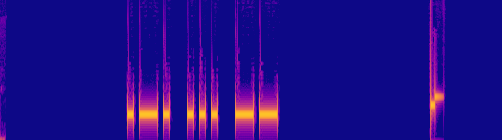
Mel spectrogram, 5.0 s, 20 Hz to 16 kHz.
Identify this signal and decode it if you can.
Morse code, heard as a keyed tone, about 20 wpm, 700 Hz. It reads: RSM
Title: Three Letter-Number Combinations - 20wpm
